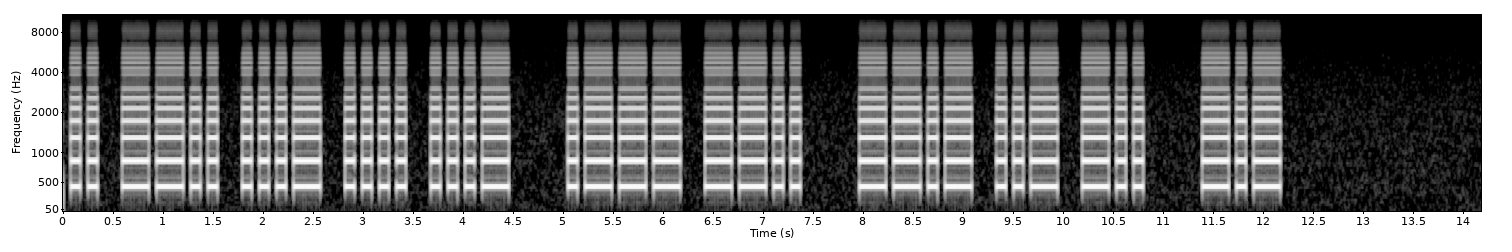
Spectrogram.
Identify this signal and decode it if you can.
Morse code, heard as electronic beeps, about 14 wpm, 430 Hz. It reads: … JZ QUD K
